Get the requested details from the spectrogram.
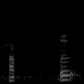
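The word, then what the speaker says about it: حَقّ: Haq di samping qalqalah dia ada tasydid. Jadi ditekan dulu kemudian dihentakkan atau dipantulkan. Haq. Hak jangan hak jangan dibaca hak tapi haqq ada qya ya.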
